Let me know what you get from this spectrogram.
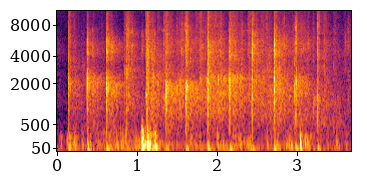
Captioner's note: applause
